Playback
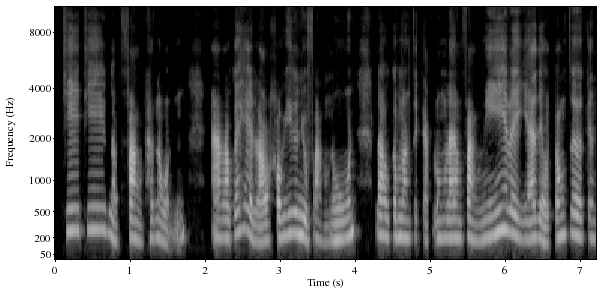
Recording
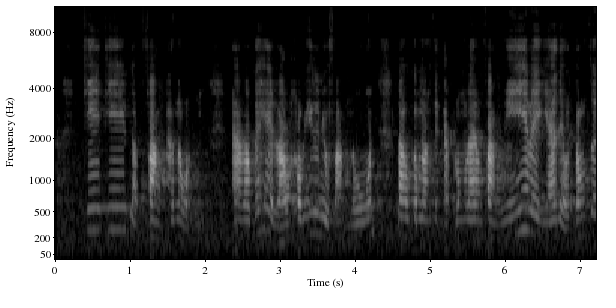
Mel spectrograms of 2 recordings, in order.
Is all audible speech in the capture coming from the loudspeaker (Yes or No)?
Yes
